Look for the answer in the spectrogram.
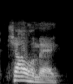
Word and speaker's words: Chalamet: played by Timothy Chalamet. Or Chalamet, I don't know how you pronounce it. – Chalamet. – Chalamet? All right. – Sure. – Let's go with that.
